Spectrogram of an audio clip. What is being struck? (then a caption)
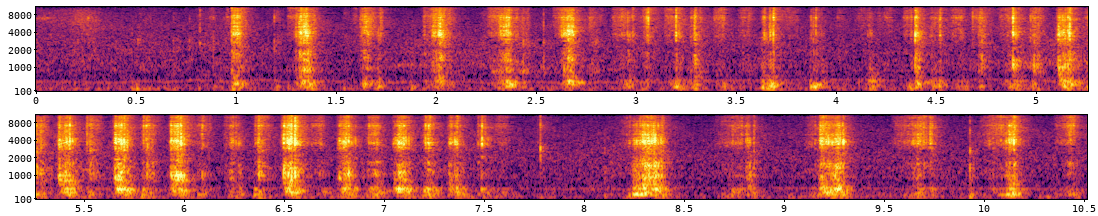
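Wax-coated scratch-art paper scraped with a wooden stylus. A wooden stylus scratches fine lines across the black coating of a scratch-art page lying in a flat book. Quick, bright, raspy strokes follow one another in an uneven rhythm, some harder and louder than others, over a faint steady hum.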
